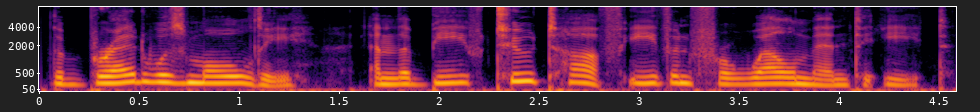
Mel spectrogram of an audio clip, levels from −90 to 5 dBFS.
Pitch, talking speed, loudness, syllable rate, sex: 185 Hz, 195 wpm, -17 LUFS, 4.1 syllables/s, female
